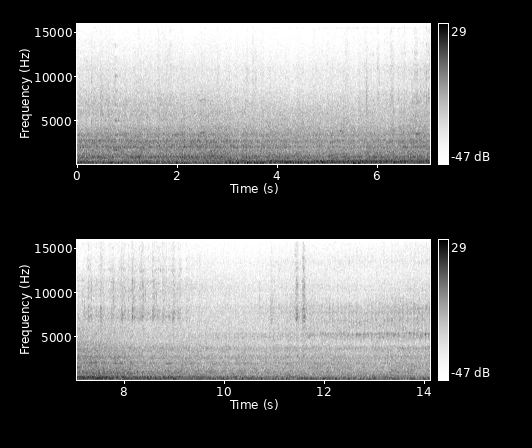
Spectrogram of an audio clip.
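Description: Inside a Thai sleeper train carriage, the steady running noise of the moving train: the wheels on the rails and the carriage's rumble. A few faint light ticks come in the second half.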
